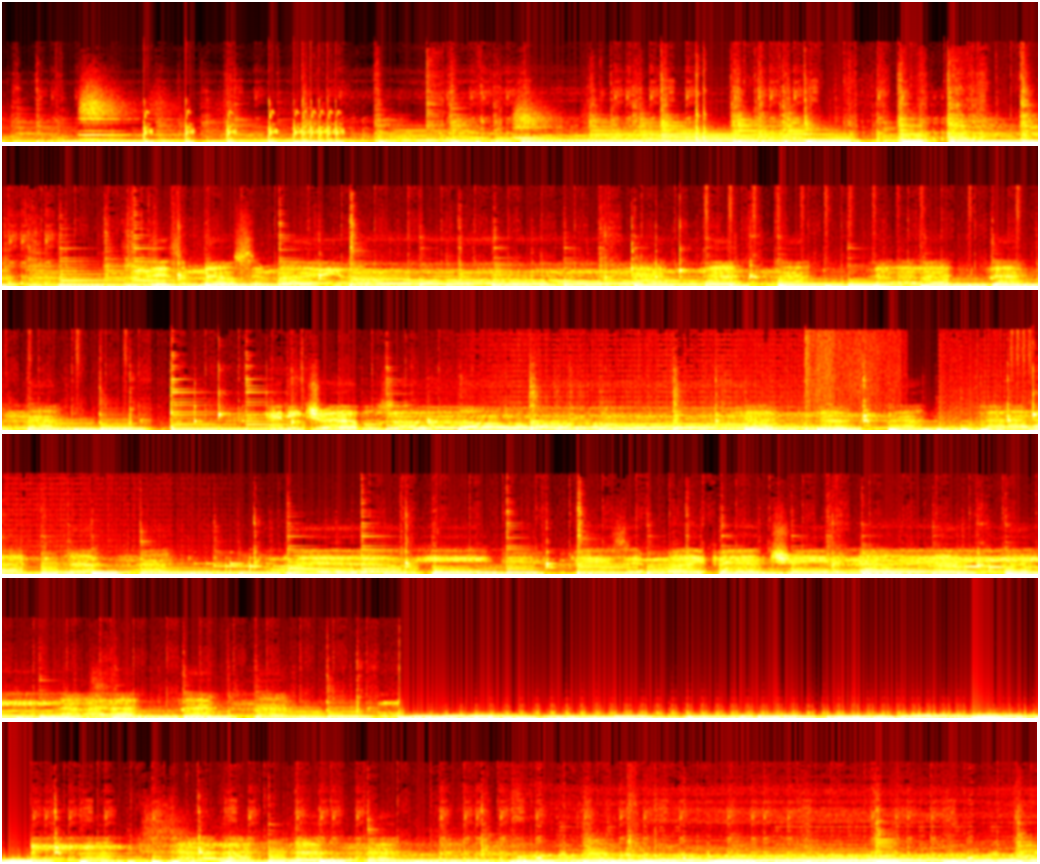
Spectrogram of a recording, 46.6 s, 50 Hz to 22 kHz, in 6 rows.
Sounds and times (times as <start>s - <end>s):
Soundtrack music: 0.5s - 2.7s, 18.8s - 26.6s, 33.9s - 40.6s
Video game music: 0.5s - 2.7s, 19.1s - 25.5s, 34.0s - 39.2s.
